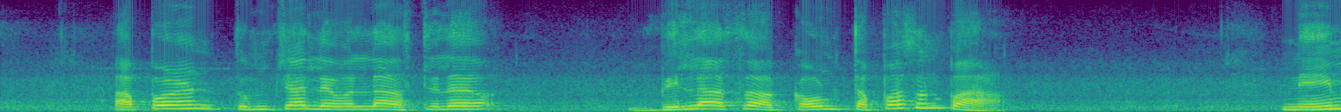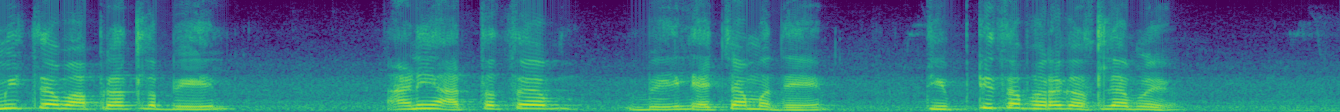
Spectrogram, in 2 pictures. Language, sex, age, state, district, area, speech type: Marathi, male, 60+, Maharashtra, Wardha, urban, spontaneous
